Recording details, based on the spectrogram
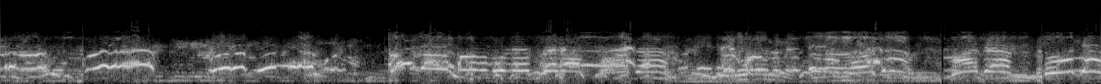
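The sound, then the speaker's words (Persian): A mother whose son has been killed screams and wails loudly and continuously, her cries rising and breaking, while a crowd murmurs and calls out around her. “کسی جلودار فریادهای مادر سهراب نیست.”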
